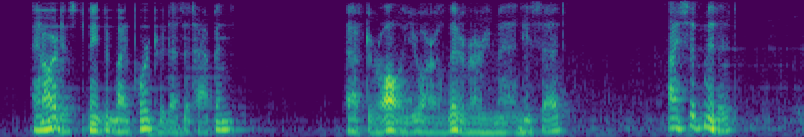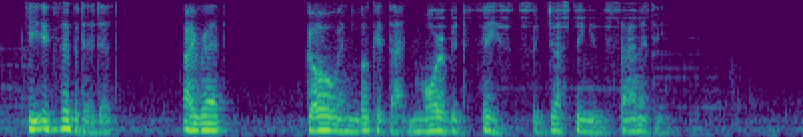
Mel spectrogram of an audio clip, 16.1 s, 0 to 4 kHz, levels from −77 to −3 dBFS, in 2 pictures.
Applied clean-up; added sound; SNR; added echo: neural separator model SepFormer DNS4.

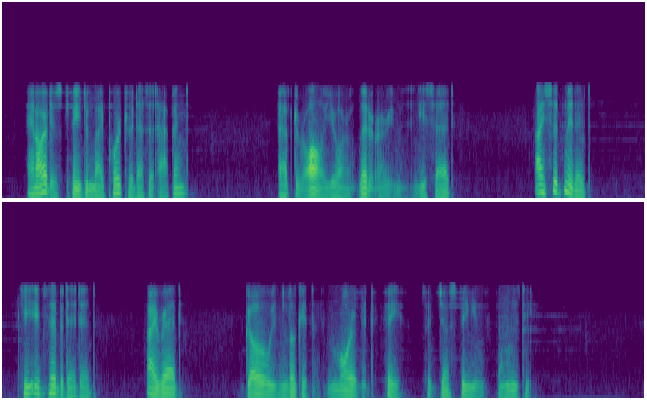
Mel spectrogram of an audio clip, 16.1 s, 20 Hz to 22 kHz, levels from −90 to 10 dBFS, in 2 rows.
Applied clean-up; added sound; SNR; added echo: neural separator model SepFormer WHAMR!.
